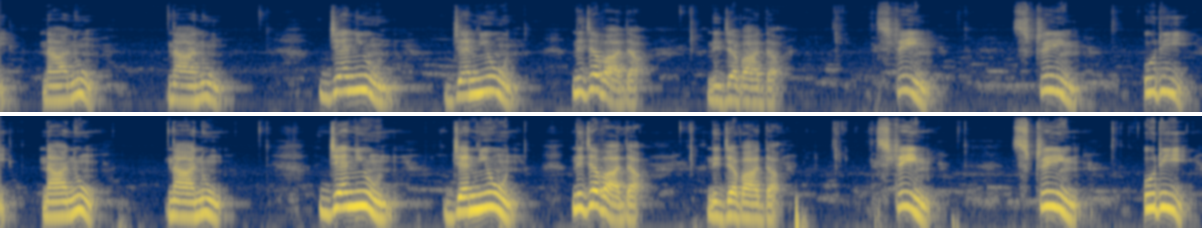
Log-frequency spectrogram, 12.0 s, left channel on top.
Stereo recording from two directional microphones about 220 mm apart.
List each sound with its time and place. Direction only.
0.0 s a sound: 45° right (ahead or behind)
1.6 s a woman's voice: 45° right (ahead or behind)
8.3 s chewing: 40° right (ahead or behind)
10.1 s speech: 40° right (ahead or behind)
